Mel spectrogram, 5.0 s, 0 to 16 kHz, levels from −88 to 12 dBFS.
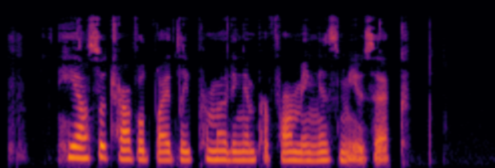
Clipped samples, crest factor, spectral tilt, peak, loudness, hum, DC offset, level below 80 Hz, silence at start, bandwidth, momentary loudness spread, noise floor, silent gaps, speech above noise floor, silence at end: under 0.1%; 18 dB; -5.5 dB/octave; -4 dBFS; -21 LUFS; none; under 0.1%; -68 dBFS; 0.6 s; 11.5 kHz; 9 LU; -76 dBFS; none; 55 dB; 0.9 s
